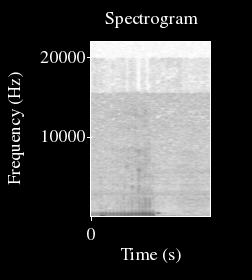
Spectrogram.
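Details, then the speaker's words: Sleeping dog snoring: a single low, fluttering snore lasting about half a second, then quiet. "I'll in dealing with my dog snoring I hope you can hear him let me get a good get a good snore for you"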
